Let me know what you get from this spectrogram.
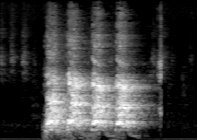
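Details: Pet German Shepherd named Bear, playing with a floppy fish toy, lets out four loud, rough barks spaced about a third of a second apart, then a sharp click, over a steady low hum indoors.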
